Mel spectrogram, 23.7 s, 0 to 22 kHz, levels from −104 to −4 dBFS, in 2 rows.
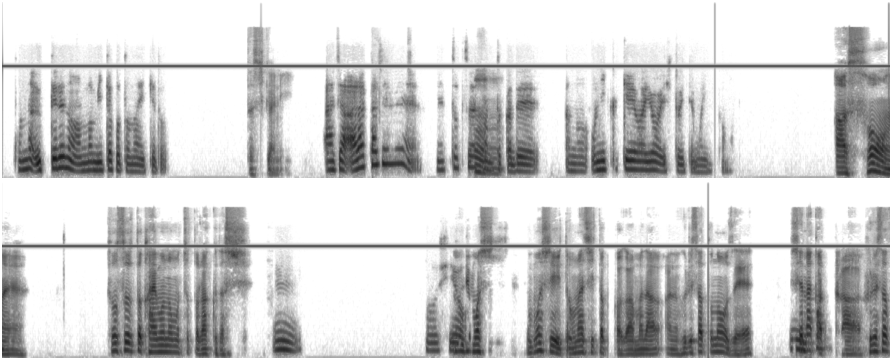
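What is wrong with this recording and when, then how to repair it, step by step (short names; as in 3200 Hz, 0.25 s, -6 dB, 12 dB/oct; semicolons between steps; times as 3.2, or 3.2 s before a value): tone 4900 Hz -29 dBFS
3.44–3.45 gap 12 ms
9.5 pop -17 dBFS
11.82 pop -5 dBFS
21.25 pop -8 dBFS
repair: de-click; notch 4900 Hz, Q 30; interpolate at 3.44, 12 ms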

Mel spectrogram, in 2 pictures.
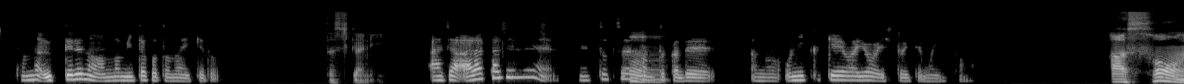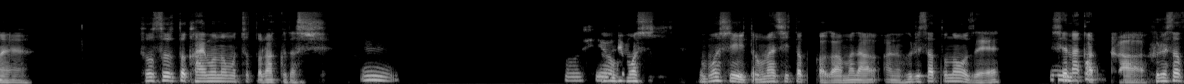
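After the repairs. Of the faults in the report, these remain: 21.25 pop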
